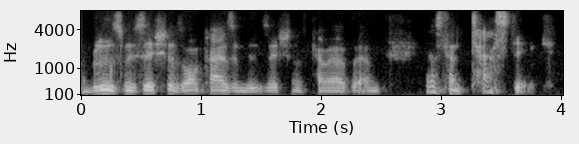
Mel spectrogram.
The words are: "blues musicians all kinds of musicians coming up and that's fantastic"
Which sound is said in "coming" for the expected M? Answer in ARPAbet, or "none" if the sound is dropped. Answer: none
